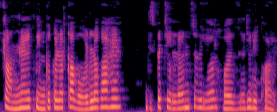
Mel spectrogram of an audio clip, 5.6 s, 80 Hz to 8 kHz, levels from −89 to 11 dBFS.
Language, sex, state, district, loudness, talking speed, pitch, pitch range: Hindi, female, Madhya Pradesh, Dhar, -18 LUFS, 150 wpm, 195 Hz, 175-210 Hz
